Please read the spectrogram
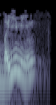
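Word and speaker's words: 嵬名: 们家在唐朝姓李，在这个宋朝姓赵，本姓据说是拓跋，现在全不要了，也不拓跋，也不李，也不赵了，改姓维明。为什么姓维明呢？有一种说法呢，说维明这个姓啊，就是北魏皇族的元氏，然后把这个姓音译过来，翻译成党项语，党项语就这么发音，元它发音就是维明。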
